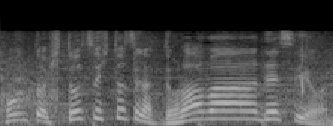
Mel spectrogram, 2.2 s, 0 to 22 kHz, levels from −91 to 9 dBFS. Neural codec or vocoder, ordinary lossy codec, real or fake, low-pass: none; none; real; none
